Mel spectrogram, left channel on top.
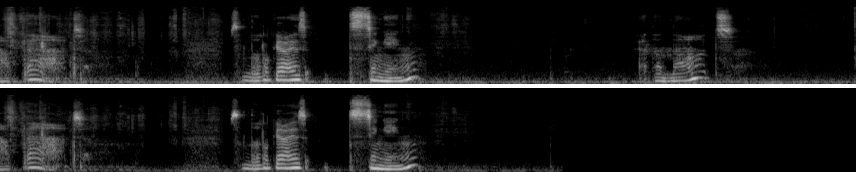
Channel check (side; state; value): right; drops out; at 5.6 s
